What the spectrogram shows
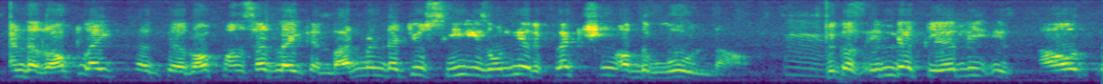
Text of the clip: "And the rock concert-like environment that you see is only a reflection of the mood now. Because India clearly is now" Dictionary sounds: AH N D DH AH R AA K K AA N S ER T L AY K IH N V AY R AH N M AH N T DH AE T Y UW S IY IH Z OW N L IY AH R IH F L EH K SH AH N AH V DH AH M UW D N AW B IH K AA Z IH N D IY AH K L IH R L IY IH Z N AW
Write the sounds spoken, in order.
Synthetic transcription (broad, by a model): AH N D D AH R AA K K AA N S ER T L AY K IH N V AY R AH N M AH N T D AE T Y UW S IY IH Z OW N L IY AH R IH F L EH K SH AH N AH V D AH M UW D N AW B IH K AA Z IH N D IY AH K L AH R L IY IH Z N AW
